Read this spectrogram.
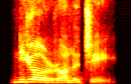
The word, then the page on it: neurology: Indian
